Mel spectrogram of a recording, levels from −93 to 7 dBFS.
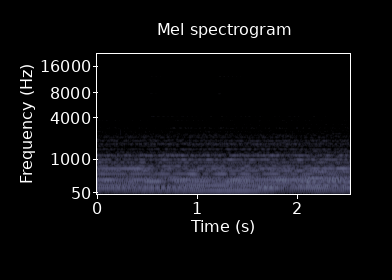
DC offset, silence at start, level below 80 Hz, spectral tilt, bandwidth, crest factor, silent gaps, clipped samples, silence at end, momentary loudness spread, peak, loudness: under 0.1%; 0 s; under -90 dBFS; -9 dB/octave; 13 kHz; 12 dB; none; under 0.1%; 0 s; 2 LU; -40 dBFS; -54 LUFS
